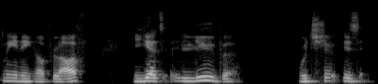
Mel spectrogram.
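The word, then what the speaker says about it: leubh: Proto proto-indo-european root meaning of love you get lube which is spelled l-e-u-b-h um and uh it forms all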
